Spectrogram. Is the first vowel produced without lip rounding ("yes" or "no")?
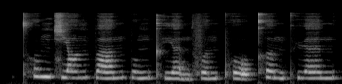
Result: no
